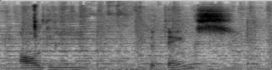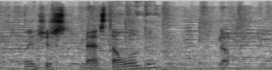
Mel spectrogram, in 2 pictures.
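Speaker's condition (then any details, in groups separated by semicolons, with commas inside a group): No condition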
